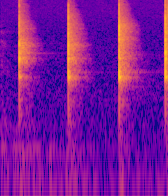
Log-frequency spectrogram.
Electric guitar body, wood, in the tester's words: start tapping with a pick. It's pretty obviously hollow.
